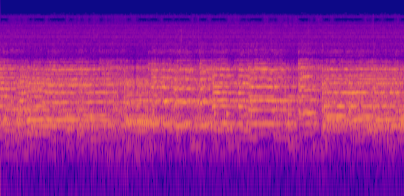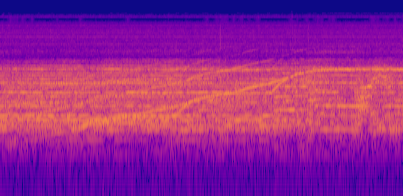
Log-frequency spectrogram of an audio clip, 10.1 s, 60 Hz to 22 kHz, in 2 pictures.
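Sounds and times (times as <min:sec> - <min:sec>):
music of held chords: 0:00.0 - 0:10.0
tones gliding upward: 0:06.0 - 0:10.0.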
